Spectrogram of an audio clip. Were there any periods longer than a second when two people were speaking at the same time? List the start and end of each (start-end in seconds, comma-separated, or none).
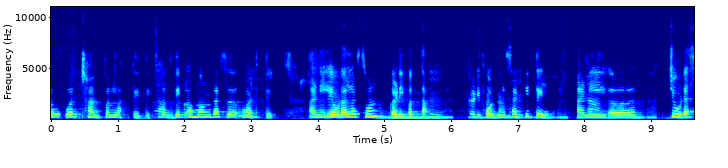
1.6-3.1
